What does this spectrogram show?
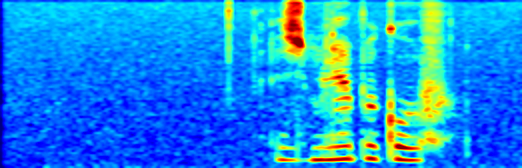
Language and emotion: Russian, neutral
